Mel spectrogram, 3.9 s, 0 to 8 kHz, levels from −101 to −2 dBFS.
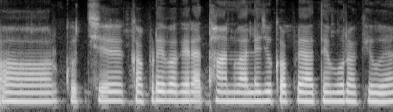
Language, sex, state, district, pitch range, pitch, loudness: Hindi, female, Punjab, Fazilka, 195-205 Hz, 200 Hz, -19 LUFS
